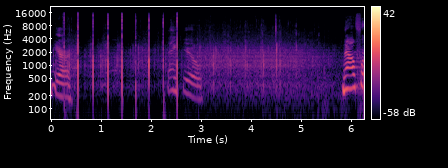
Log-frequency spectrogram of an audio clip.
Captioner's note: applause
